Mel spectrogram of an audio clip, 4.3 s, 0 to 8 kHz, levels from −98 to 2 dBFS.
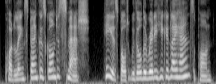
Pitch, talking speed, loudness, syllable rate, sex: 225 Hz, 250 wpm, -19 LUFS, 5.7 syllables/s, female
